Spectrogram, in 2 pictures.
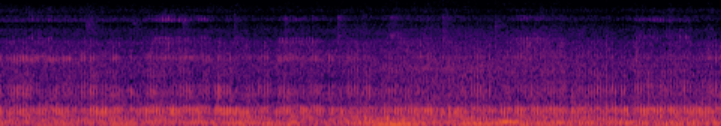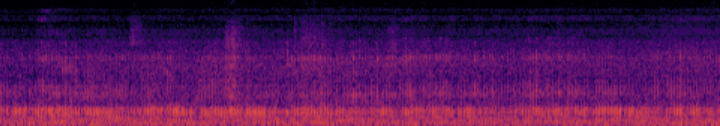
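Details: Mother cat purring to her kittens, a street cat among Istanbul strays; steady low rumbling purr runs unbroken through the recording, with faint higher squeaks and a constant background hum of traffic or engines.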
